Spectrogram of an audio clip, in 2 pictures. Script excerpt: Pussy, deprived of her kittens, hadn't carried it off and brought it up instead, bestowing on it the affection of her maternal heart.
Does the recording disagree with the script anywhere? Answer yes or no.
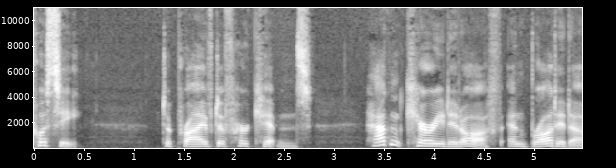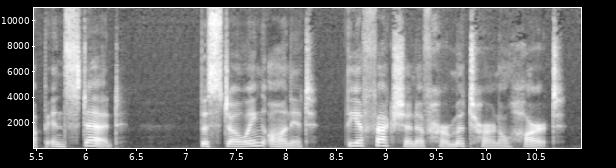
no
